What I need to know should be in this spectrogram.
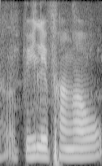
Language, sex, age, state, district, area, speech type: Bodo, female, 60+, Assam, Kokrajhar, rural, spontaneous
